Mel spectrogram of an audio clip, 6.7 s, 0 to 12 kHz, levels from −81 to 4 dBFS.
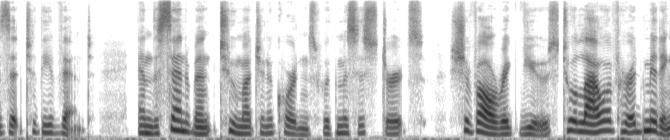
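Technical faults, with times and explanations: Nothing stood out as a technical fault on listening to this speech recording.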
